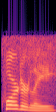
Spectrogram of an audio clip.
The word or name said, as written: quarterly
